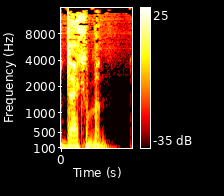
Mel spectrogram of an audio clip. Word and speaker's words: Dakabin: Dakabin or? Yeah, Dacabin. Dakabin? No, Dakabin. Good. Dakabin. That's from a Queensland boy. It's Dakabin.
